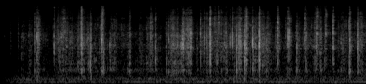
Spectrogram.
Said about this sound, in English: Can you hear that? That is aluminum foil. Tin foil is really great stuff for making all kinds of sounds.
